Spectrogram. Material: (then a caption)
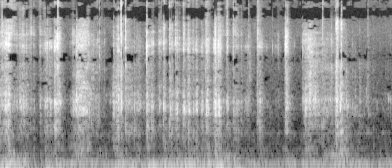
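Soap. A palm-sized, solid oval bar of white dry soap is held in the hand and shaved into flakes with a utility knife blade. Repeated dry, bright scraping strokes overlap in a steady run, with a faint low hum beneath.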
